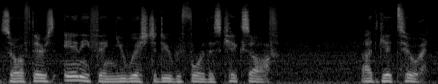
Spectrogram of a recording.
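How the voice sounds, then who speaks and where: A composed tactician, played by a man, with a mid-pitched voice. He lays things out precisely and seriously, over faint ambient noise. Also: steady tone, moderate pace, a little mellow, lightly acted. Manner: precise, matter-of-fact. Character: composed, methodical male military strategist ally. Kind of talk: video game dramatic dialogue.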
